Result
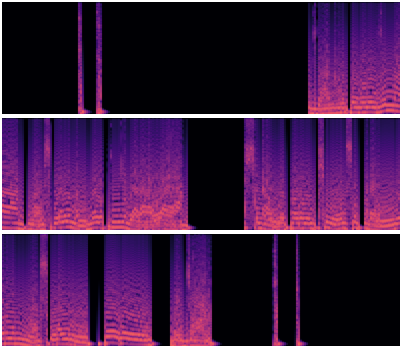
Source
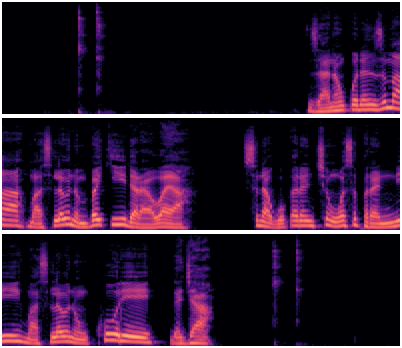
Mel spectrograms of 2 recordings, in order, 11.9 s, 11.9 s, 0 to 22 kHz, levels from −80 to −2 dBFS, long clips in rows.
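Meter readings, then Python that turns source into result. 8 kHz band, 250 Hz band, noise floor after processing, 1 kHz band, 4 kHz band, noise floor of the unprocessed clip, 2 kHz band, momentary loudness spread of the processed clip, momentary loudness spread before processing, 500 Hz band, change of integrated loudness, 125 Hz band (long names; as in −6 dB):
+1.5 dB, −6.5 dB, below −85 dBFS, −3.0 dB, +3.0 dB, −85 dBFS, −3.0 dB, 8 LU, 19 LU, −7.5 dB, −5.5 dB, −5.0 dB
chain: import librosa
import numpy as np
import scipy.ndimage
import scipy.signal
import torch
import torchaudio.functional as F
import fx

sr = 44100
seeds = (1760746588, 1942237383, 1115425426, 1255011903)

y = fx.cheby_harmonics(x, sr, harmonics=(5, 8), levels_db=(-25, -35), full_scale_db=-10.0)
y = fx.schmitt(y, sr, flips_db=-36.0)
y = y * np.sin(2.0 * np.pi * 93.0 * np.arange(len(y)) / sr)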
